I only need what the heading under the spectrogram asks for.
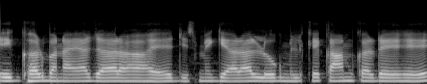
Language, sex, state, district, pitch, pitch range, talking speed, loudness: Hindi, male, Punjab, Pathankot, 160 Hz, 155-165 Hz, 195 wpm, -17 LUFS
